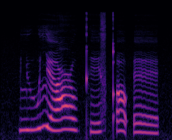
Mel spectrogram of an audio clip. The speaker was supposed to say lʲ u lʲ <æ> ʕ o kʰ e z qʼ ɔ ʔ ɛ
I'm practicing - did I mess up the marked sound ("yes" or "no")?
yes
